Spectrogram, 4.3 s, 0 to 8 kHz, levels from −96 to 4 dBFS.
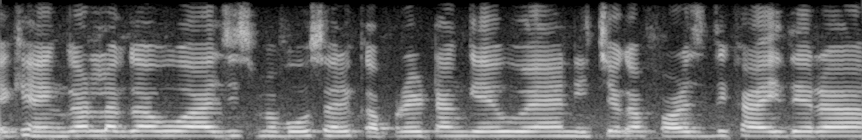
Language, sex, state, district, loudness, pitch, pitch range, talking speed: Hindi, female, Bihar, Patna, -13 LUFS, 255 Hz, 255-260 Hz, 250 wpm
